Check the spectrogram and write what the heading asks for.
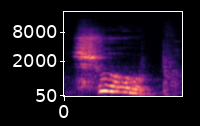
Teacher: U sound is extended here. S-W-O-O-P. So this double O represents Dirgho in Bengali. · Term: long U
